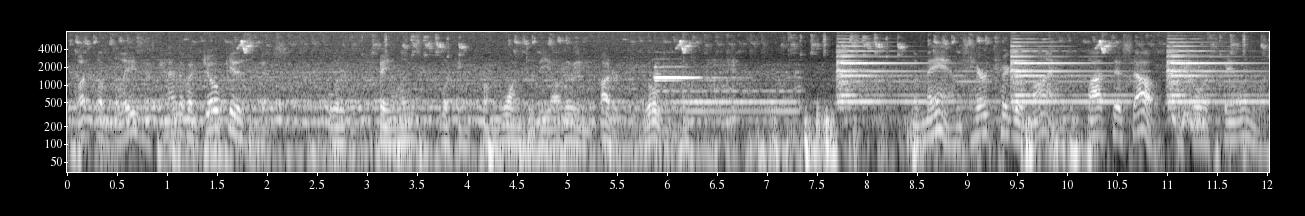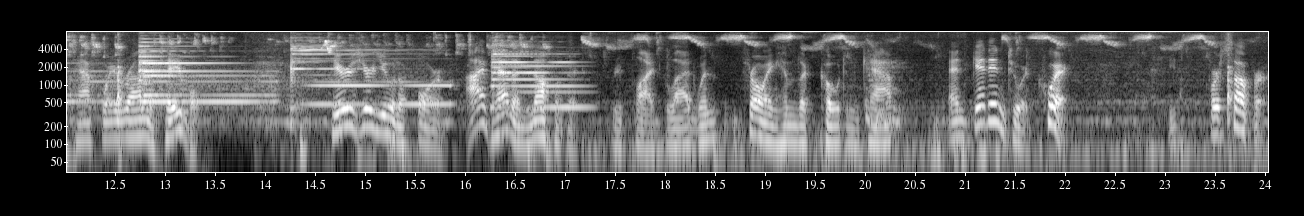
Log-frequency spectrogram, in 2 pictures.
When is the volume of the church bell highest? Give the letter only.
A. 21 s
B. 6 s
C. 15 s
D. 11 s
B.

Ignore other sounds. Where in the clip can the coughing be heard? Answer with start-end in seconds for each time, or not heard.
4.9-5.4, 11.0-11.5, 20.0-20.4.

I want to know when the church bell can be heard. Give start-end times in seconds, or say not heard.
5.5-17.3.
